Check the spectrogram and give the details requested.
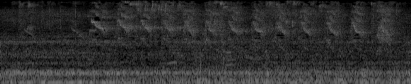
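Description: A bird calling outdoors: a quick run of high-pitched, falling squawks, about three a second, starting about a second in, over a steady low background rumble.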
